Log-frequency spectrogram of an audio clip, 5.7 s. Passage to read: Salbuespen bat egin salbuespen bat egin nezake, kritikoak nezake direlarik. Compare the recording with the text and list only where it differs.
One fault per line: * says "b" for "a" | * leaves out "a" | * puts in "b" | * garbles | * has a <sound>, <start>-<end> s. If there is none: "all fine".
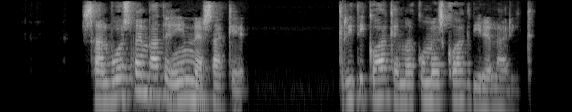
* leaves out "salbuespen bat egin"
* says "emakumezkoak" for "nezake"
